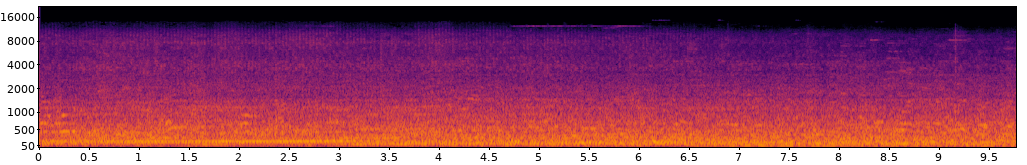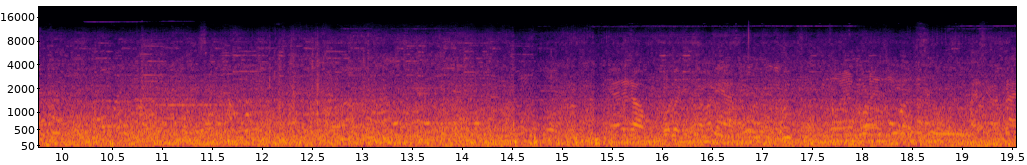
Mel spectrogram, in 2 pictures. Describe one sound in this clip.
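A crowd of people murmurs and talks nearby.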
